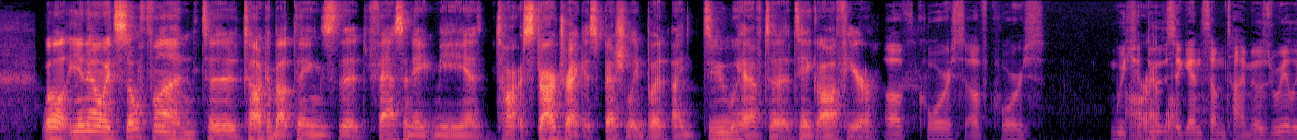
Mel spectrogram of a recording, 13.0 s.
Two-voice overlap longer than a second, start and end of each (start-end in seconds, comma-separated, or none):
none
